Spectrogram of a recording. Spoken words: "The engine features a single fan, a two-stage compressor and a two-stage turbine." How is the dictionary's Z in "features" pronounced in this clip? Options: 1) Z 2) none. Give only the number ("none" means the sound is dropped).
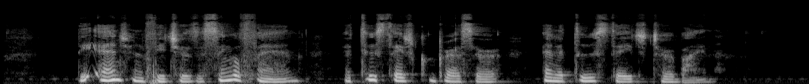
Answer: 1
